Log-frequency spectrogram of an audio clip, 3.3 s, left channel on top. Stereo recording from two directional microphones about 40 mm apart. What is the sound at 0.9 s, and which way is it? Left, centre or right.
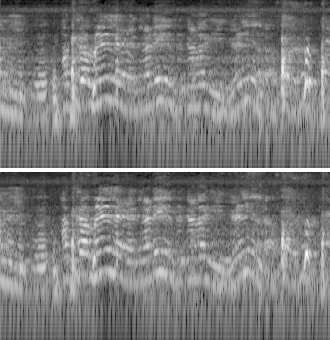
Speech, right.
